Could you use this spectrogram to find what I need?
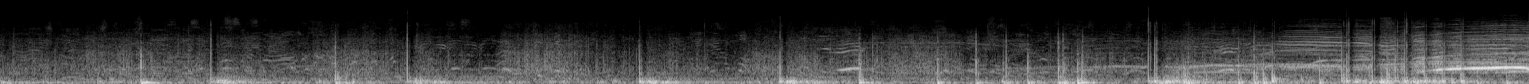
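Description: Fireworks burst with deep booms and crackles, echoing outdoors.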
